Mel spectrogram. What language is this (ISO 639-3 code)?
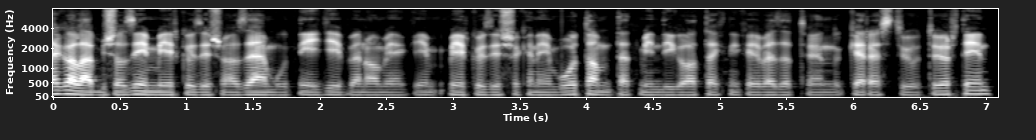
hun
